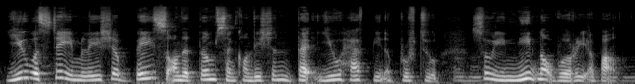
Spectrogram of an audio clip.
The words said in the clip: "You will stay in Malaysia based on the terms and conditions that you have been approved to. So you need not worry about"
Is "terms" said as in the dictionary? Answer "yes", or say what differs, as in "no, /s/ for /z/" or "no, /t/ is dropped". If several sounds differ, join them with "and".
no, /s/ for /z/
